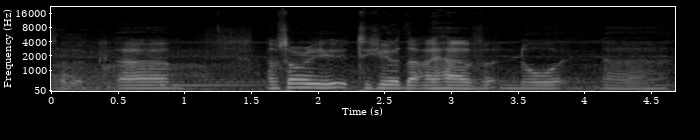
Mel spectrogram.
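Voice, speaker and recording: A man's voice: on the high side, little pitch movement, slow, gravelly. Chatty South Welsh man streaming games. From South Wales. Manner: chatty, answers viewer chat between game moments. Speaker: video game streamer. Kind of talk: casual live-stream gameplay commentary. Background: game music.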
